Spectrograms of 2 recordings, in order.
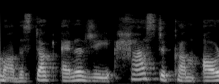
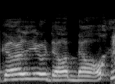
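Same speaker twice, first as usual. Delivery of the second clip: sassy inner voice; 3 semitones higher, 8 dB louder than usual. Retold or imitated. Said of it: "I'm like".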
